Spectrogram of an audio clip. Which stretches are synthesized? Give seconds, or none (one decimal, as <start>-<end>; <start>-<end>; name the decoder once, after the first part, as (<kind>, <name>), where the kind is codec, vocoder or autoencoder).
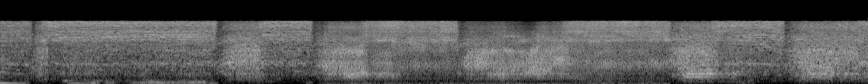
3.2-6.7 (codec, ZipCodec)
